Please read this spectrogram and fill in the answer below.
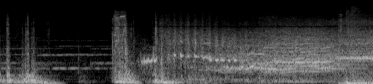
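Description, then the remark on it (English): A car skids with loud, sustained tire squeals that rise and waver over engine noise, starting after a brief quieter moment and continuing intense. “finally get to drive a car.”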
